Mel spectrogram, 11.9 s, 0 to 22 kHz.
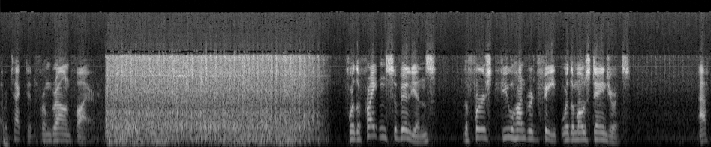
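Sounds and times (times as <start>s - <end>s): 
speech: 0.2s - 5.2s, 5.8s - 10.6s, 11.6s - 11.8s
helicopter flying overhead during an evacuation from an embassy: 1.6s - 5.6s, 7.1s - 11.8s.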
